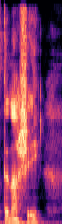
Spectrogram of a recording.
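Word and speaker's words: Donají: This species is offered to the Princess Donahi, which is pronounced softly in Zapotec as Danashi, who, according to the Zapotec legend, was a beautiful granddaughter of King Cosihueza, the last great king of the Zapotec civilization.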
